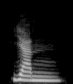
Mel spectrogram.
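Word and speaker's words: 人: Yan. This word is pronounced with a falling tone.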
